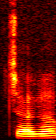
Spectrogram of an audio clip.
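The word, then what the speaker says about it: 这个: यसको क्यारेक्टर चाहिँ यस्तो रहेको छ, अनि उच्चारण च रहेको छ। दिस वान भनेको चग भनेर भनिन्छ चाइनिज भाषामा।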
